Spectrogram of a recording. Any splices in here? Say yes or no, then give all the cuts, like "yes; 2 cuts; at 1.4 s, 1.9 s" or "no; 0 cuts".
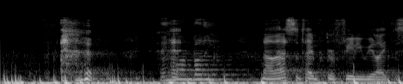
no; 0 cuts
